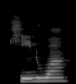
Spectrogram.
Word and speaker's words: quinoa: Quinoa is how you pronounce that.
